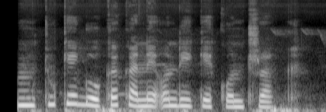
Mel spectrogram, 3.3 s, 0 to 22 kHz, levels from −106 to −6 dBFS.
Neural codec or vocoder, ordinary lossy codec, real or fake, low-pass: none; none; real; none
